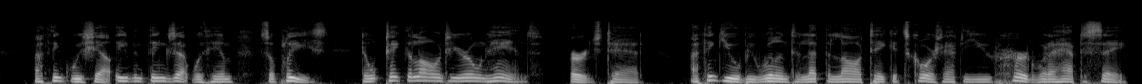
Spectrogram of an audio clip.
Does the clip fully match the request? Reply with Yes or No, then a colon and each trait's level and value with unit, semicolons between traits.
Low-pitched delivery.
Yes: low, 125 Hz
